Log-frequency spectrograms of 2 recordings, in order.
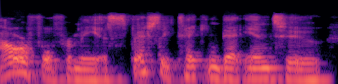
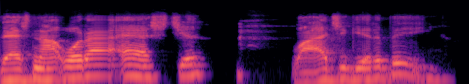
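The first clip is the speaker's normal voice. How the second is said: put-on heavy deep-south Southern accent. Speaker quotes their dad's reply to them as a child, in a heavy Southern accent. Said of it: "my dad has a heavy accent".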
